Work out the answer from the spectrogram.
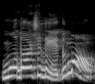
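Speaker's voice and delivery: lively, very high-pitched and loud. Redoing a subtly spoken line, this time with fast, lively delivery. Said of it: "अब इसको अगर थोड़ा-सा live फटाफट कर दें, तो कैसे होगा?".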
